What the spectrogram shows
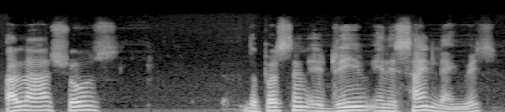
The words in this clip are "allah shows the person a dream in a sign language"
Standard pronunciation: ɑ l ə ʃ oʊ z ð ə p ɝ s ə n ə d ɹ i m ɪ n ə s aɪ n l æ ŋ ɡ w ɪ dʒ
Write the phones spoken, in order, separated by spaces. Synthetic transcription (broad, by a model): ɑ l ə ʃ oʊ z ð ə p ɝ s ə n ə d ɹ i m ɪ n ə s aɪ n l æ ŋ ɡ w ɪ dʒ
